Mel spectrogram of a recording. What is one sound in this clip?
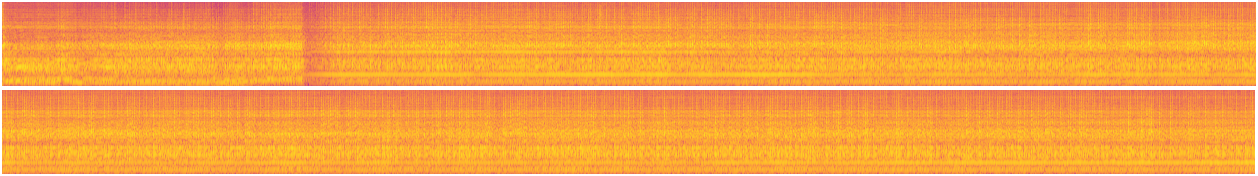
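Droning, buzzing electronic noise music plays loudly through amplifiers.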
